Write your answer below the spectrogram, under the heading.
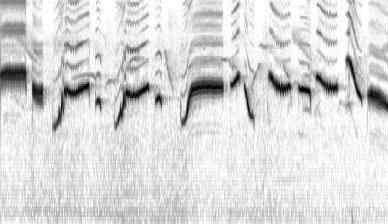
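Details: Caged Chinese hwamei giving long, pure, rich whistles that slide up and down, interspersed with short clipped notes in an uneven rhythm.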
